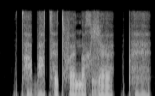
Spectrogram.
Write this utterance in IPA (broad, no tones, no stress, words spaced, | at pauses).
t̪ʰa̤ba̤ tʰɛtfænaxɮæ | pʰɛ̤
